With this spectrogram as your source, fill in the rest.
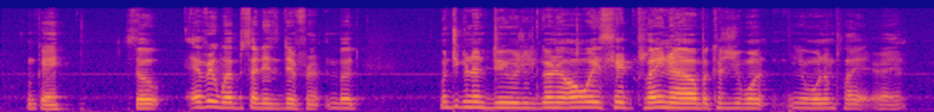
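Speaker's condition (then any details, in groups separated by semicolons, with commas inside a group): Cerebral palsy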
